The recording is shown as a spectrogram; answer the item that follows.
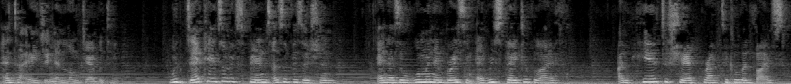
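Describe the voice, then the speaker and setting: Over music in the background, a woman with a fairly high pitch talks at a fairly quick pace with lively intonation. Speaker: family doctor and podcast host. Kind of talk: podcast intro read.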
